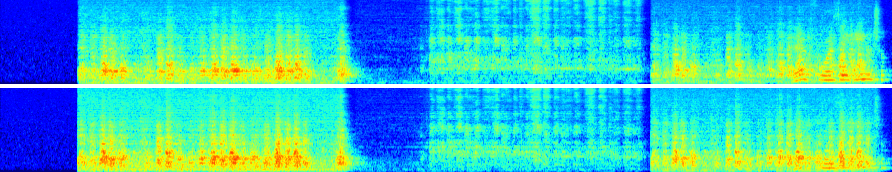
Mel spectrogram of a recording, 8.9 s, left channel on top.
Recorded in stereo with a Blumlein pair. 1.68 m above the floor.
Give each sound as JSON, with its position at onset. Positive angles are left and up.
{"t": 0.8, "sound": "writing", "azimuth_deg": -45, "distance_m": 1.3}
{"t": 3.5, "sound": "writing", "azimuth_deg": 15, "distance_m": 2.5}
{"t": 6.5, "sound": "writing", "azimuth_deg": -65, "distance_m": 0.9}
{"t": 7.9, "sound": "a man speaking", "azimuth_deg": 20, "distance_m": 0.5}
